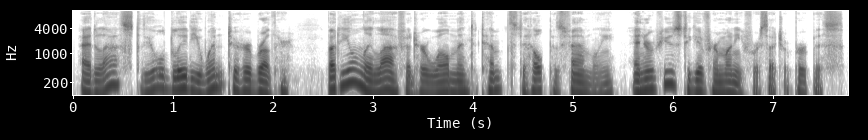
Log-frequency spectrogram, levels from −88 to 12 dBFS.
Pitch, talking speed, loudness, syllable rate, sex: 115 Hz, 250 wpm, -19 LUFS, 6.2 syllables/s, male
